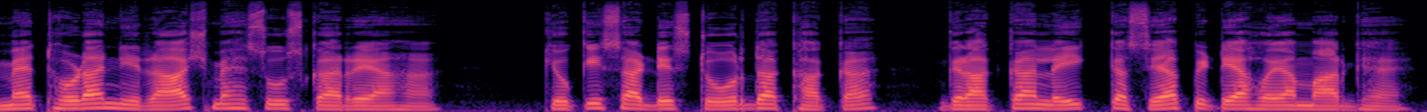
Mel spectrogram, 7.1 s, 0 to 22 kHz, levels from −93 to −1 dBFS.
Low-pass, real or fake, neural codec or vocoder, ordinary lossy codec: none; real; none; none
